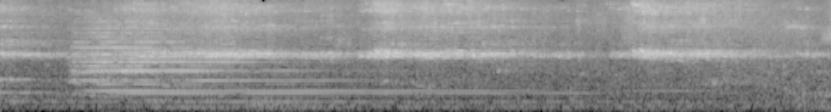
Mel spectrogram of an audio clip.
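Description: Small bells jingling in swells about every second and a half, over a faint low note held by the chanters between phrases of Byzantine chant.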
